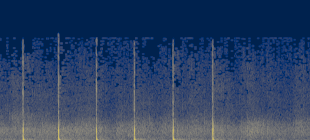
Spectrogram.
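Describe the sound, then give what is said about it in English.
Six sharp hand claps land on a steady, quick beat, like a church group clapping in unison to applaud the Lord, then stop, leaving only a quiet hum. No one speaks. “Why don't we just take some time and just applaud for our Lord and our Savior?”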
